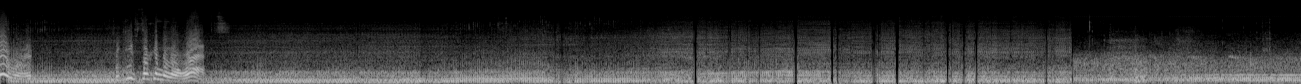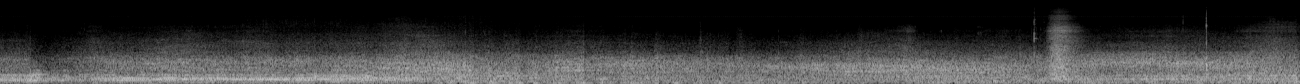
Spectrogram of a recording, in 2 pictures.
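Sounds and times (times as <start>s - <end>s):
low engine rumble: 0.0s - 16.7s.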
